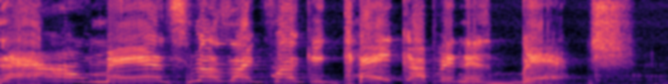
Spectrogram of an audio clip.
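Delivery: very high, creaky, rough little puppet voice. Acting out a puppet popping up on a show: puppet voice. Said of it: "a puppet pops up and goes".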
